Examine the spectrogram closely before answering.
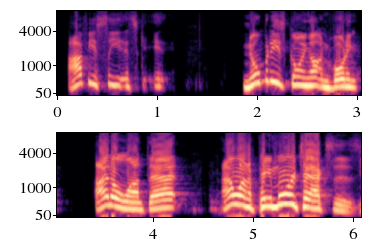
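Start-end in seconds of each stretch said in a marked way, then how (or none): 3.4-6.1 higher, louder mock voter, sarcastic; a sarcastic voter voice, pitched up and louder. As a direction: play the voter who begs for more taxes. Mock voter voicing his wish.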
